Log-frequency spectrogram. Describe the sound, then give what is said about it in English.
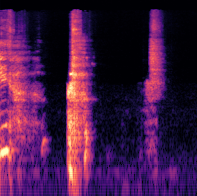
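A few harsh coughs in quick succession: a raspy first one, a sharp louder hack, then a softer short cough after a pause, with silence between. “Excuse me if I'm a cough.”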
